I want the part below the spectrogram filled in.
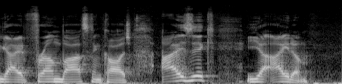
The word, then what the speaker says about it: Yiadom: No, like you're leaving the supermarket and like, can't you forgot your item? Like, that's how you say it. Your item. – Not your item. Not my item.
